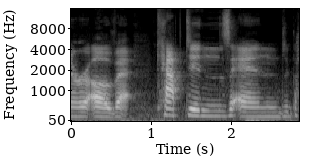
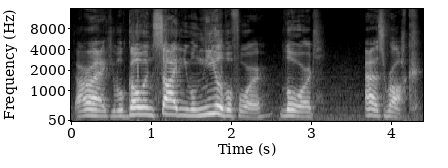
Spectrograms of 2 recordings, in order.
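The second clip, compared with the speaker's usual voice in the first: louder, commanding guard voice, arms crossed; stern hobgoblin guard; 11 dB louder than usual. Acted. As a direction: lay down the law to the adventurers. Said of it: "hobgoblin turns to you and crosses arms and goes".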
